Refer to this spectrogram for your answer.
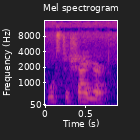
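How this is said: It is said in an American accent. "I love how you say it"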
